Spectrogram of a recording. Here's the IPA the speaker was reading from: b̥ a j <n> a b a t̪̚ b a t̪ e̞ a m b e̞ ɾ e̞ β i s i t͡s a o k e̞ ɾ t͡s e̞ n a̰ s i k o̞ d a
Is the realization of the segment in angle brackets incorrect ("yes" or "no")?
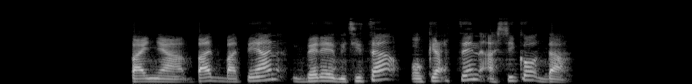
yes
